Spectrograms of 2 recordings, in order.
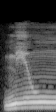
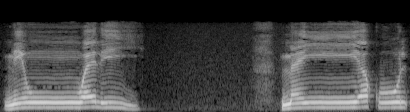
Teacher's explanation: واو بس فيها غنه، لان الصفه فضلت موجوده بتاعت الغنه بس مع الواو · Term: ادغام ناقص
